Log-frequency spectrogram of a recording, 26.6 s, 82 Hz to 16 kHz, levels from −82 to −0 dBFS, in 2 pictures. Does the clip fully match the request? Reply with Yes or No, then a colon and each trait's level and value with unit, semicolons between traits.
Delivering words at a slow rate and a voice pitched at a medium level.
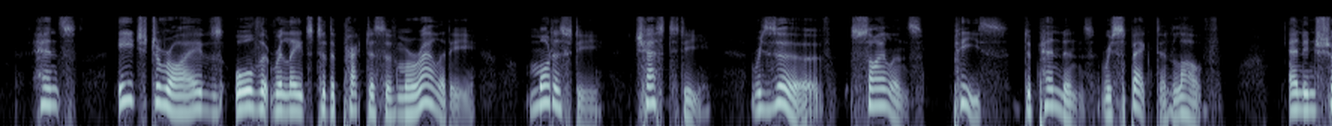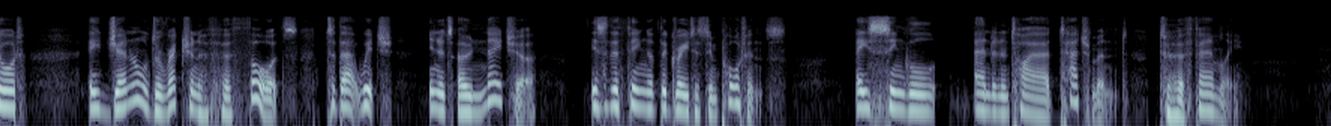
Yes: slow, 120 wpm; medium, 165 Hz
